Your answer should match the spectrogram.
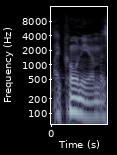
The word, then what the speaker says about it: Iconium: This is about Paul and Silas being imprisoned, and I think it's Iconium is how you say it. – Yep.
